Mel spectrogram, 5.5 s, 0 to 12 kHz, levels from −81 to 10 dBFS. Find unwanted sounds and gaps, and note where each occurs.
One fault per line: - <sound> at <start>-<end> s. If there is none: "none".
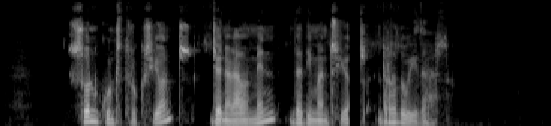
- dropout at 3.5-3.6 s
